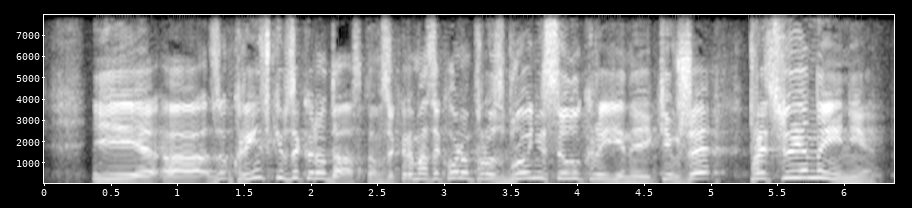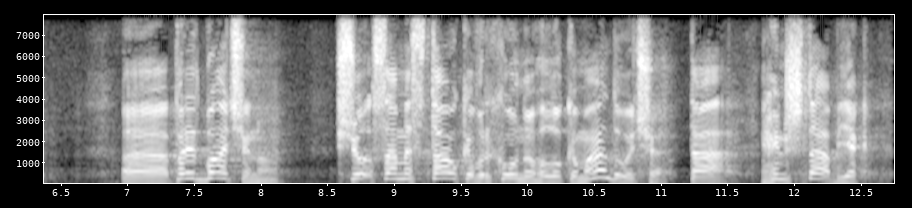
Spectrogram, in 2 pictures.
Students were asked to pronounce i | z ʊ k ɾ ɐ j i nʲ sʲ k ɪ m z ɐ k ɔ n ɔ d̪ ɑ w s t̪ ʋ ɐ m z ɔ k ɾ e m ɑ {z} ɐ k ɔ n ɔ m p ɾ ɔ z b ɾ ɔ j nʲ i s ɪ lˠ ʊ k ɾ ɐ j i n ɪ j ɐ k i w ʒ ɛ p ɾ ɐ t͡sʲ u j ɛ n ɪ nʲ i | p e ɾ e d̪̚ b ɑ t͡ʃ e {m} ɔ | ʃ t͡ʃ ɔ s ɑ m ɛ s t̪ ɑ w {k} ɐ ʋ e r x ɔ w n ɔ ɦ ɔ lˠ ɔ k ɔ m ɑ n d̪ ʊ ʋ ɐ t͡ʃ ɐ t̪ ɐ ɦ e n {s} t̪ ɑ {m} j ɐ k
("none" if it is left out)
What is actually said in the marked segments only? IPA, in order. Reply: z, n, k, ʃ, b

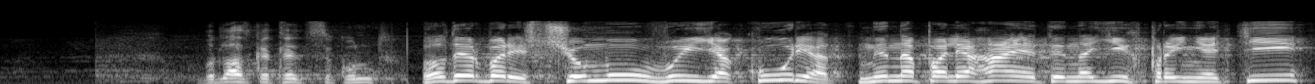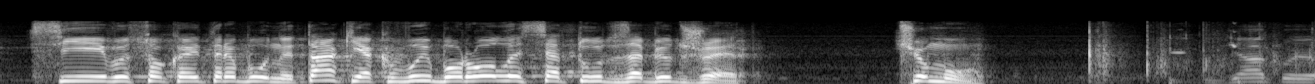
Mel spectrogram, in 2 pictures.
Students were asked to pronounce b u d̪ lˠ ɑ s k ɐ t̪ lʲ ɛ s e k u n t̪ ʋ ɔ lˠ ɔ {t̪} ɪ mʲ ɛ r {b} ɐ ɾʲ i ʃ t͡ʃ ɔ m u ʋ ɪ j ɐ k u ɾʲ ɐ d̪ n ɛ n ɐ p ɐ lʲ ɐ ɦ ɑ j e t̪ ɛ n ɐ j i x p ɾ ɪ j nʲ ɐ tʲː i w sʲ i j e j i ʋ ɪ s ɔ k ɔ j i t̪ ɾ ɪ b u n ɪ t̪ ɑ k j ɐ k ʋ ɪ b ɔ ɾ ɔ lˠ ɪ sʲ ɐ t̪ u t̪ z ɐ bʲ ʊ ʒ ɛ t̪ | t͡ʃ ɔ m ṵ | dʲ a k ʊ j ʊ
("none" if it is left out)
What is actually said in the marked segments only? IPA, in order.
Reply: d̪, b

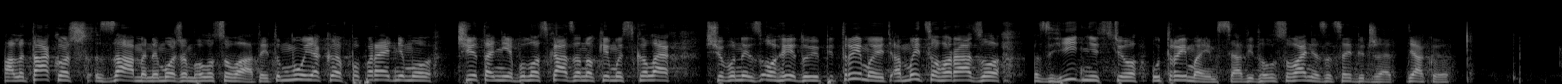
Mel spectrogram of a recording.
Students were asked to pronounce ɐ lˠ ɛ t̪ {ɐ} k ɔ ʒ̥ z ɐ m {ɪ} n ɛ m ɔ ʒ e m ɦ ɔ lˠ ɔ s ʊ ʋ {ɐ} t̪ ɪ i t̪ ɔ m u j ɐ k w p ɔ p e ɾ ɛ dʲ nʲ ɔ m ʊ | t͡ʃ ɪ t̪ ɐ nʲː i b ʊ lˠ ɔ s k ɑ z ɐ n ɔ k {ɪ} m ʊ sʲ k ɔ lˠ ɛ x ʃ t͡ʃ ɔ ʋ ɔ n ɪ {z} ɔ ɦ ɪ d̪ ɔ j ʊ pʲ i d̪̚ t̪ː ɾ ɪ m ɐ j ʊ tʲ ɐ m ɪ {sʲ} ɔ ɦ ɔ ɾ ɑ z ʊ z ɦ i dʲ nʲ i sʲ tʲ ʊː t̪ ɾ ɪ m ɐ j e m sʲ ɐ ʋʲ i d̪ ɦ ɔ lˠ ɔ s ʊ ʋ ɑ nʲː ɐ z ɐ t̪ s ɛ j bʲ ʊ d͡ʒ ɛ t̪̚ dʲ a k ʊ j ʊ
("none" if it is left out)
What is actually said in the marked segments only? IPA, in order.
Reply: ɑ, ɪ, ɑ, ɪ, z, t͡sʲ

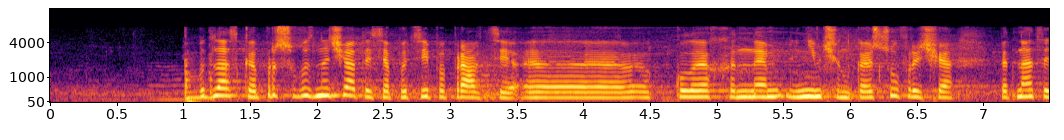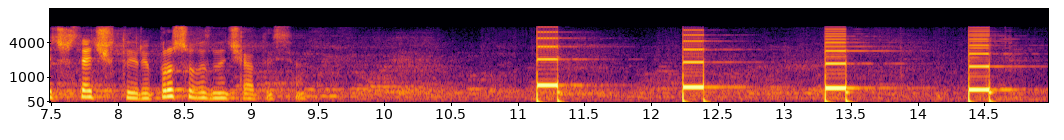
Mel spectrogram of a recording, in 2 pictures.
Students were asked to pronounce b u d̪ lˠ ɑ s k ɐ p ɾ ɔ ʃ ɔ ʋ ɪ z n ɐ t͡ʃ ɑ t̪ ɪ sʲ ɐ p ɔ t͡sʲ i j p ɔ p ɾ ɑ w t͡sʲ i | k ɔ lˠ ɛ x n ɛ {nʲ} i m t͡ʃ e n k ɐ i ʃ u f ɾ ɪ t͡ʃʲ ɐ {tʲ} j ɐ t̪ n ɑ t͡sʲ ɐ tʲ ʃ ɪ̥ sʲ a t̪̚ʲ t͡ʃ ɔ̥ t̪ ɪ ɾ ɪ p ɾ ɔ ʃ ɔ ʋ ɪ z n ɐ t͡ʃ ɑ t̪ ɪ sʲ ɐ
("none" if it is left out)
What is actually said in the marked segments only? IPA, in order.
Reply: nʲ, pʲ

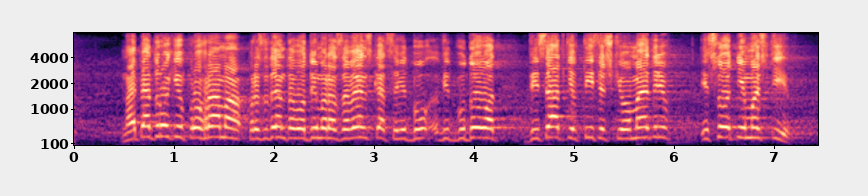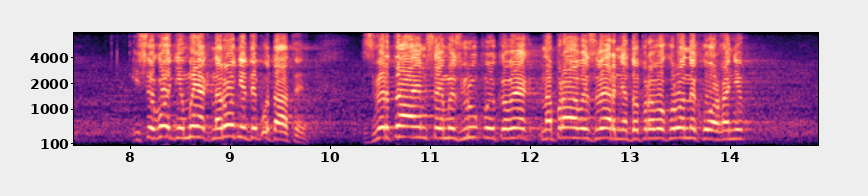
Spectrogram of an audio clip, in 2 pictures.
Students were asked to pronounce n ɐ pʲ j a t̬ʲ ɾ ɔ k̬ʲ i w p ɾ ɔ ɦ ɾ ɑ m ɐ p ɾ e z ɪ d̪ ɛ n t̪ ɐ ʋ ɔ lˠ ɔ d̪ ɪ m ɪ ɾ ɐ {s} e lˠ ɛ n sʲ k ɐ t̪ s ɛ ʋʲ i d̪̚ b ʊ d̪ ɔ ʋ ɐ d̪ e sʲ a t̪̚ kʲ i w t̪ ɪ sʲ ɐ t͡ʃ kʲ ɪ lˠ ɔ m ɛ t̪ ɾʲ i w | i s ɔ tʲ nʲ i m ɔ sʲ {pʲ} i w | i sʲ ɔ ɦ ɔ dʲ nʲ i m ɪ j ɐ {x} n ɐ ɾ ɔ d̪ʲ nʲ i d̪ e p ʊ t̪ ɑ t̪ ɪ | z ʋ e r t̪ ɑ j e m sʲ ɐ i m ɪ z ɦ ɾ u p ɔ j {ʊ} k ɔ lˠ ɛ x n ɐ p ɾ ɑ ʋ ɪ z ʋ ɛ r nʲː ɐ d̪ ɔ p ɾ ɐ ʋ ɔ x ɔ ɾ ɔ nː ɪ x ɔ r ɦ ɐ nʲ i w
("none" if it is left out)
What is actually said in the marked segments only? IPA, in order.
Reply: z, tʲ, k, ʊ

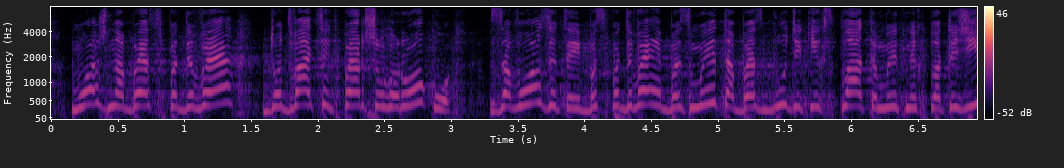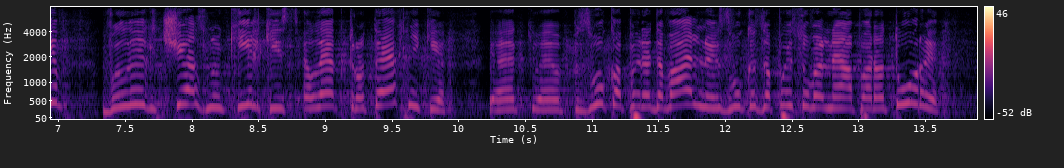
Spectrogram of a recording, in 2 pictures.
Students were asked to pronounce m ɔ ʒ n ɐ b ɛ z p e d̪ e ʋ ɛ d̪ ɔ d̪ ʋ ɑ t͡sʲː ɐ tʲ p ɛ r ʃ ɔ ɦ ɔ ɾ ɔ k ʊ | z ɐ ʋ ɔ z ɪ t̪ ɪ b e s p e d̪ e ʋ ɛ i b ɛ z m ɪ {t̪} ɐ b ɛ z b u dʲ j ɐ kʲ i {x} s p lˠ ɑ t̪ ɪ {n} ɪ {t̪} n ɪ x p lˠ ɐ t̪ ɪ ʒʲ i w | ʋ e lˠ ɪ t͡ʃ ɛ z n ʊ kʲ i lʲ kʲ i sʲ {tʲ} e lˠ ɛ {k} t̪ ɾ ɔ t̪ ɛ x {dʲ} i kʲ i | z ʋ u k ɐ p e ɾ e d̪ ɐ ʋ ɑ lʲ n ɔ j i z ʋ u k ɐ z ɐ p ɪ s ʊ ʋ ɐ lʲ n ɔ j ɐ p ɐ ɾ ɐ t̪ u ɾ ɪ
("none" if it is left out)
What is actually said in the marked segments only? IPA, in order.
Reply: t̪, x, m, t̪, tʲ, k, nʲ

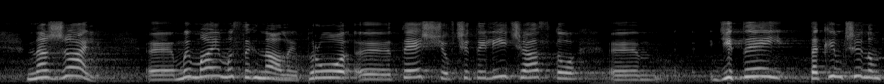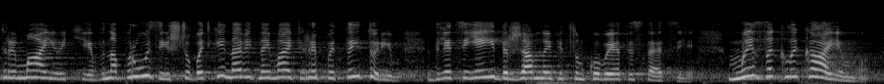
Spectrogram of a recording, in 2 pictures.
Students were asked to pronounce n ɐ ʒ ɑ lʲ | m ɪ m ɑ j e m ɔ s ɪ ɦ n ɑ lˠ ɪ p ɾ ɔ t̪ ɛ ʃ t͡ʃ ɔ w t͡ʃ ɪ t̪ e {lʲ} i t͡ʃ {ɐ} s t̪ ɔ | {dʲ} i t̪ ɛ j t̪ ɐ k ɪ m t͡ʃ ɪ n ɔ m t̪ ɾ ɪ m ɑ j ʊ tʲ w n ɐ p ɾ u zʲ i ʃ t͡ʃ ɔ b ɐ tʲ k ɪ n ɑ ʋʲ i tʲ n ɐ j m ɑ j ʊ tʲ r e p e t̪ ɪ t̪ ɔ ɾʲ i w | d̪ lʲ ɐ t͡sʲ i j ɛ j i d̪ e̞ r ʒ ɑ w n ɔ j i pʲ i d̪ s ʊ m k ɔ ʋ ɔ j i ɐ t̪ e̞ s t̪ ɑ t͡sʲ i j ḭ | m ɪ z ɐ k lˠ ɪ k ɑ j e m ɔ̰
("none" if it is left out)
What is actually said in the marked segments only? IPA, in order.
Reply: lʲ, ɑ, dʲ

